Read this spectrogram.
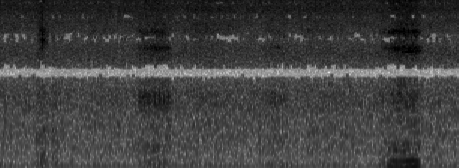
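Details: Quiet room with soft, widely spaced sleep breaths and one louder rattling snore near the end; snoring.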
